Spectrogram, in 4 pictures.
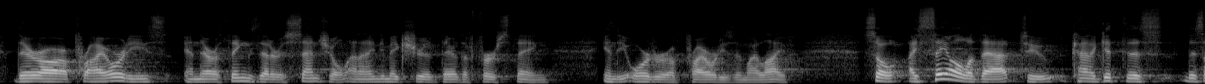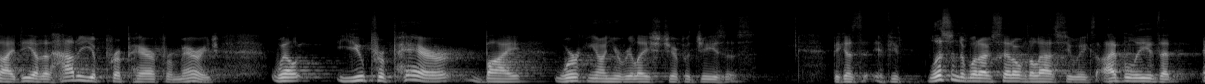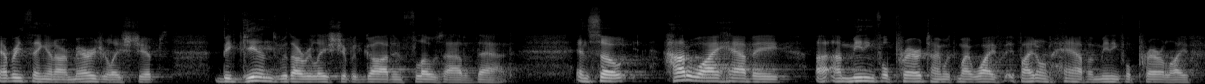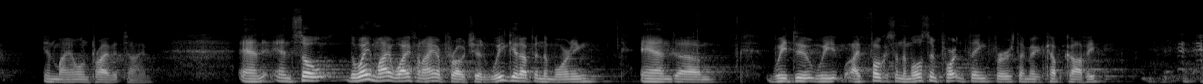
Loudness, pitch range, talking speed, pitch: -27 LUFS, 120-150 Hz, 195 wpm, 130 Hz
